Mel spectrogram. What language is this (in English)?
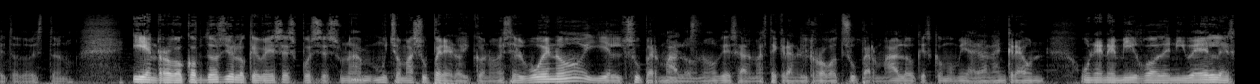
Spanish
